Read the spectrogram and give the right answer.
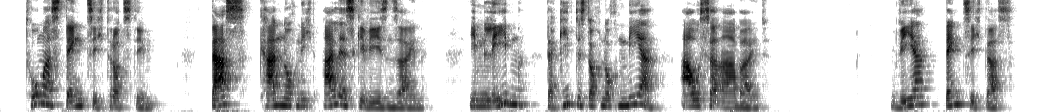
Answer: Thomas. Thomas denkt sich das.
